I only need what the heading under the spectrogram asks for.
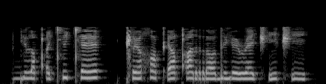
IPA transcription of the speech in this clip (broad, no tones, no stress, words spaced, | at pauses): bʲɔløqʼɛcʰɨ cʰɛ | ǁø χɔkʼɛ qʼɛrɔ dɨjøɹɛ t͡ʃʼit͡ʃʼi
